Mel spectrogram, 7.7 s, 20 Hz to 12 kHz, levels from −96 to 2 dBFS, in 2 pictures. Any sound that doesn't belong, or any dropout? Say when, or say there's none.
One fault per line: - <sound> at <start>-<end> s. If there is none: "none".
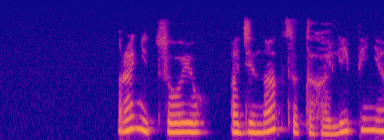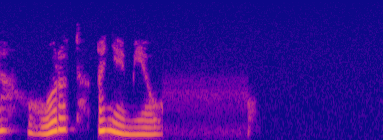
none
